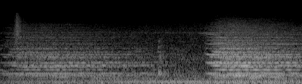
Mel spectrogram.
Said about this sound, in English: One of the last whistle-stop trains in the U.S. rolls through Alaska's interior.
